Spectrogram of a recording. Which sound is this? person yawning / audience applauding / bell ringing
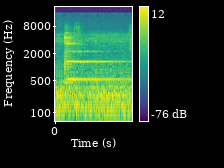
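bell ringing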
